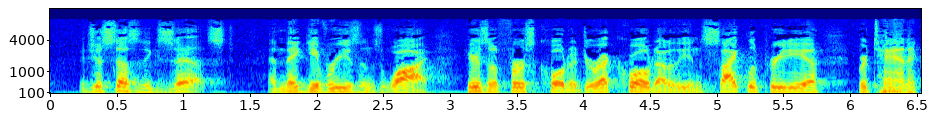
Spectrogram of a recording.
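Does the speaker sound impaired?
No.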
